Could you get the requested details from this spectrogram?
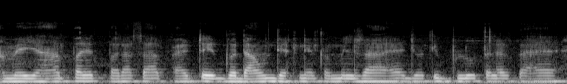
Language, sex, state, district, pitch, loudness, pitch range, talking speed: Hindi, male, Chandigarh, Chandigarh, 140 Hz, -17 LUFS, 135-140 Hz, 190 wpm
